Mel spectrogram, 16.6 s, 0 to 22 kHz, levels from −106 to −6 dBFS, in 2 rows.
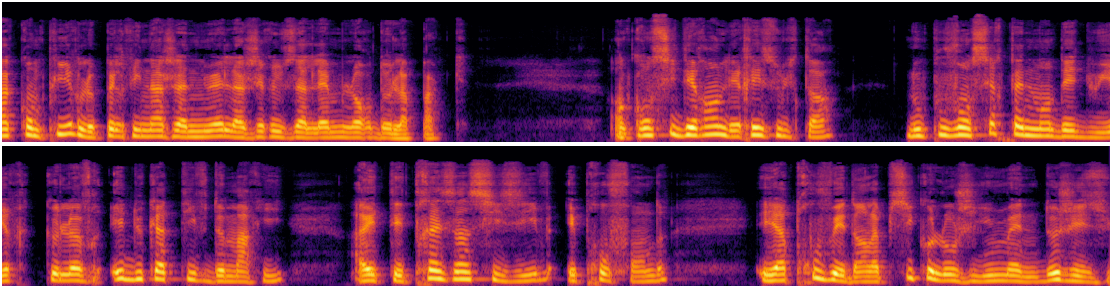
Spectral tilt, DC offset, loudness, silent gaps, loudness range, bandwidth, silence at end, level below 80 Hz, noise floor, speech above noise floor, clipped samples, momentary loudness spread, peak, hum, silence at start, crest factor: -7 dB/octave; under 0.1%; -20 LUFS; none; 3 LU; 14 kHz; 0.05 s; -62 dBFS; -71 dBFS; 52 dB; under 0.1%; 11 LU; 0 dBFS; none; 0 s; 20 dB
